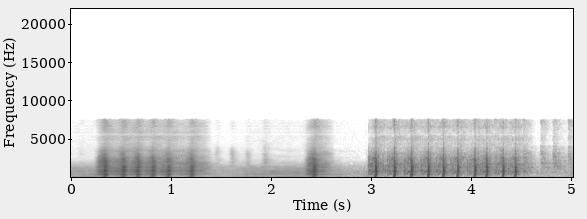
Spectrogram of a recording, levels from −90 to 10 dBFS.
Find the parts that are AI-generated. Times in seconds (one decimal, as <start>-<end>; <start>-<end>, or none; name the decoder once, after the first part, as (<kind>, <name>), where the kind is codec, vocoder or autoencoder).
0.0-2.7 (vocoder, Vocos)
